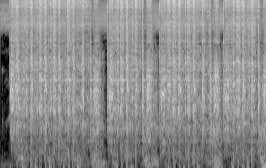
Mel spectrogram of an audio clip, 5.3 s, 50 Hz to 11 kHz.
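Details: Honda TMX 125 motorcycle with a history of hard starting, cranking on the starter at about three uneven beats a second and never catching; very weak spark at the plug wire, stator primary (black-with-red wire) being tested for spark.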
